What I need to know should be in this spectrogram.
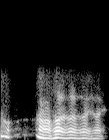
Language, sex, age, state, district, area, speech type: Manipuri, male, 60+, Manipur, Imphal East, rural, conversation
